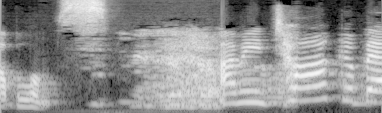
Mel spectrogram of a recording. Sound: congregation laughing

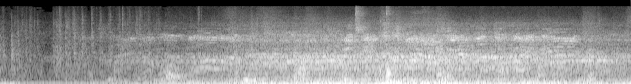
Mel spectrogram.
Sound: TV playing

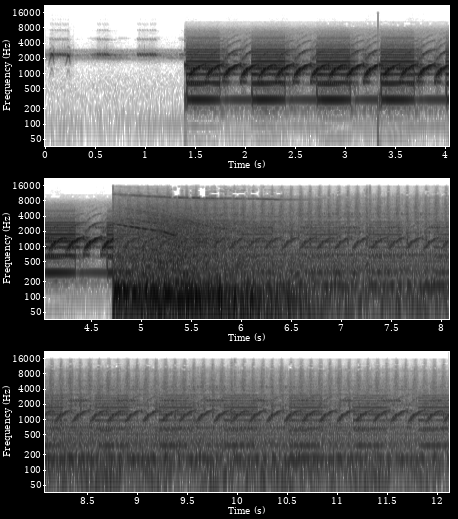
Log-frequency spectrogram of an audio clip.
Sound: alarm

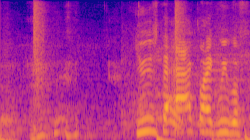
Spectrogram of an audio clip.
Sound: laughs

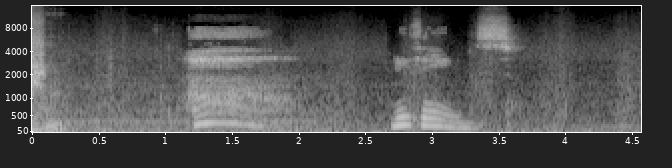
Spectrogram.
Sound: gasp

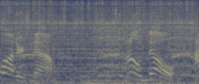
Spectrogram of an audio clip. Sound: warning alarm

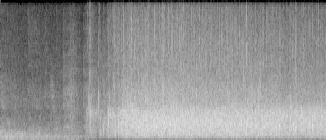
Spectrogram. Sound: applause

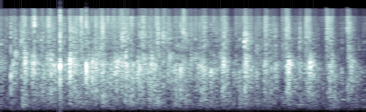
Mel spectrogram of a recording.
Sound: audience clapping

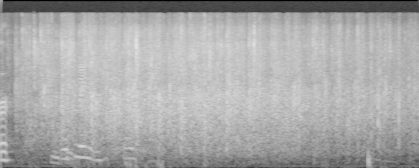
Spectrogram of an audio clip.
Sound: audience applauds

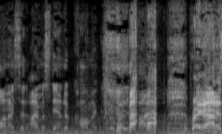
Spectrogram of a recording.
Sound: laughing

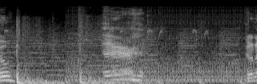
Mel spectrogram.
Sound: grunting

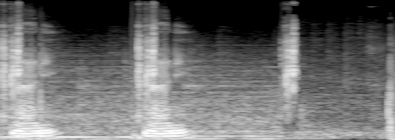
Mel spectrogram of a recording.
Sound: seductive voice

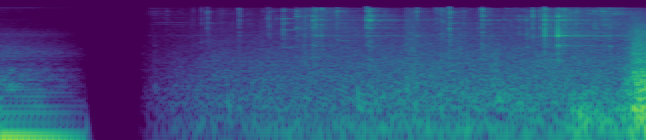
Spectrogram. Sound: metallic jangling; heavy metal door slams

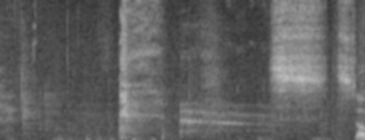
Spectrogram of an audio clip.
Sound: laughter

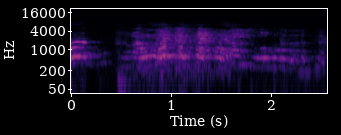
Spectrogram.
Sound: laughter

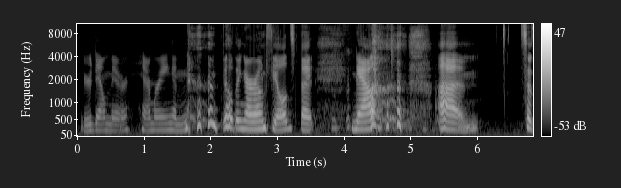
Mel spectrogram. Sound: laughs

